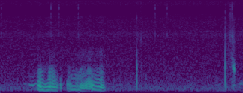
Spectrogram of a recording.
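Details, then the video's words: A sleeping dog snoring: two breaths, each a buzzy, pulsing nasal rumble with wavering tones, then quiet with a few faint clicks. "Snoring Doggie"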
